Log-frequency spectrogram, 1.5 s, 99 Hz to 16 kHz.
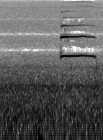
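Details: European golden plover calling near its nest, 7 ft from a roadside at Batsfjord, recorded from a car: one plaintive, clear whistle, held about half a second and falling slightly at the end, over low steady background hum.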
